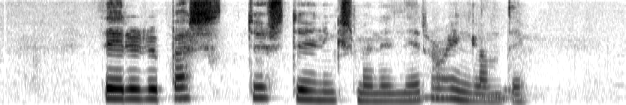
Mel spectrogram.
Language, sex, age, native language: Icelandic, female, 18-19, Icelandic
